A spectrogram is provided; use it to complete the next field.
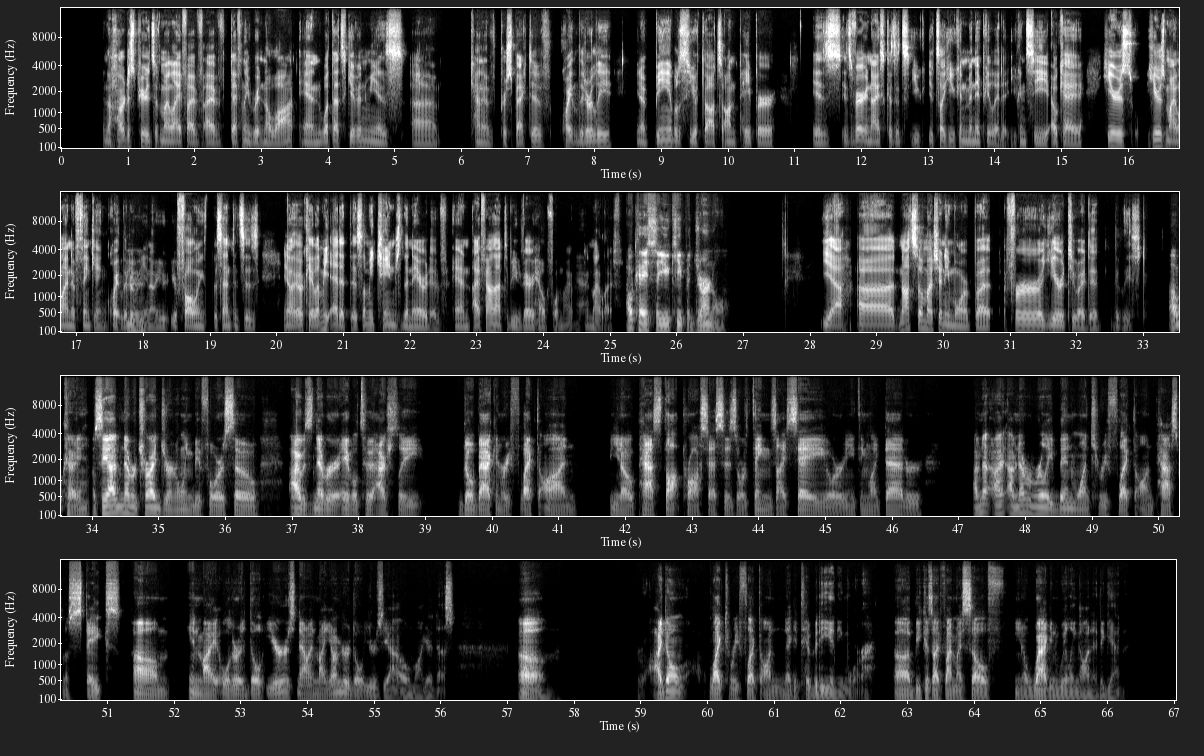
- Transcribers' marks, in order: other background noise; tapping
- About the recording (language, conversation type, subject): English, unstructured, How can you make time for reflection without it turning into rumination?
- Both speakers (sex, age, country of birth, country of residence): male, 25-29, United States, United States; male, 45-49, United States, United States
